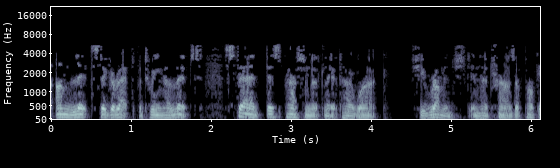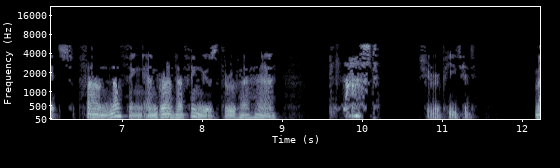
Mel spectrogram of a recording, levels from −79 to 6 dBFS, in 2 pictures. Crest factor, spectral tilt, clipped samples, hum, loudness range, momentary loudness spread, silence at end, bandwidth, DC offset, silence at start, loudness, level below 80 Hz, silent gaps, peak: 20 dB; -5.5 dB/octave; under 0.1%; none; 5 LU; 12 LU; 0 s; 6 kHz; under 0.1%; 0 s; -24 LUFS; -40 dBFS; 4.34-4.44 s, 9.39-9.58 s, 10.39-10.68 s, 11.46-11.50 s, 11.81-12.15 s; -4 dBFS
